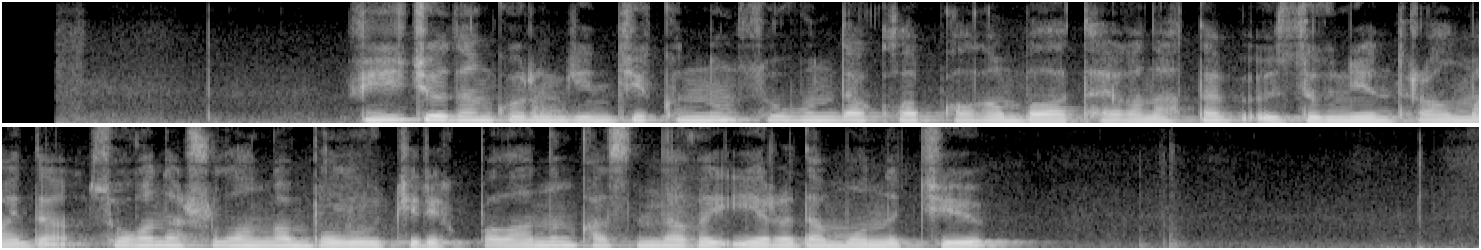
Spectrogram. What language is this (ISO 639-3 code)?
kaz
